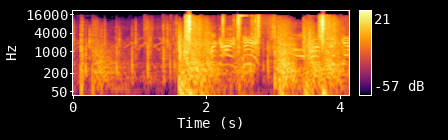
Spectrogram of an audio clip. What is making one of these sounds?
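A rifle fires a single shot.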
